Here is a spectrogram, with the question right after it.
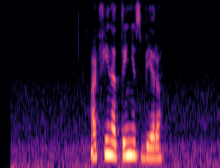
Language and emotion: Russian, neutral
